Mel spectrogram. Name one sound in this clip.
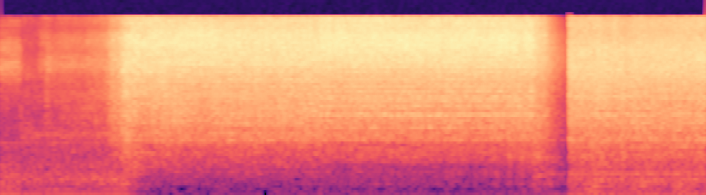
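A pressure cooker hisses loudly with steam.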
